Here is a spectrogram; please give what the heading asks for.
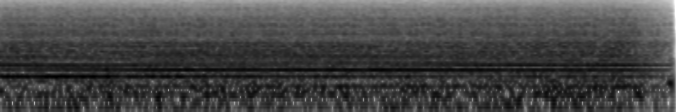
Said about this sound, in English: Engine doesn't sound very good, does it? Sounds a bit rough.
